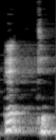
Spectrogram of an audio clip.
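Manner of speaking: ائتي begun with a short i sound; initial kasra. Shown as a demonstration. Teacher shows students the imperative, ائتي said with initial kasra. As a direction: open ائتي on an i vowel, softly. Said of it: "هم بالكسر".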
